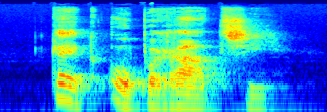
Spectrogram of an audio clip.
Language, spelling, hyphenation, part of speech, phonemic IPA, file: Dutch, kijkoperatie, kijk‧ope‧ra‧tie, noun, /ˈkɛi̯k.oː.pəˌraː.(t)si/, Nl-kijkoperatie.ogg
- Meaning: a keyhole surgery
